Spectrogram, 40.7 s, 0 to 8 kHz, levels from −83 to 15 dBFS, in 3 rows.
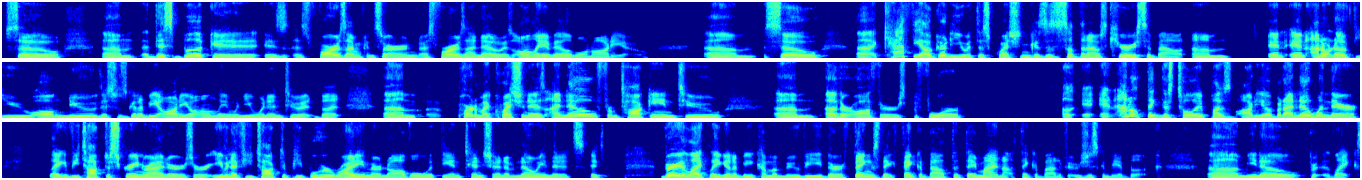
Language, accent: English, American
